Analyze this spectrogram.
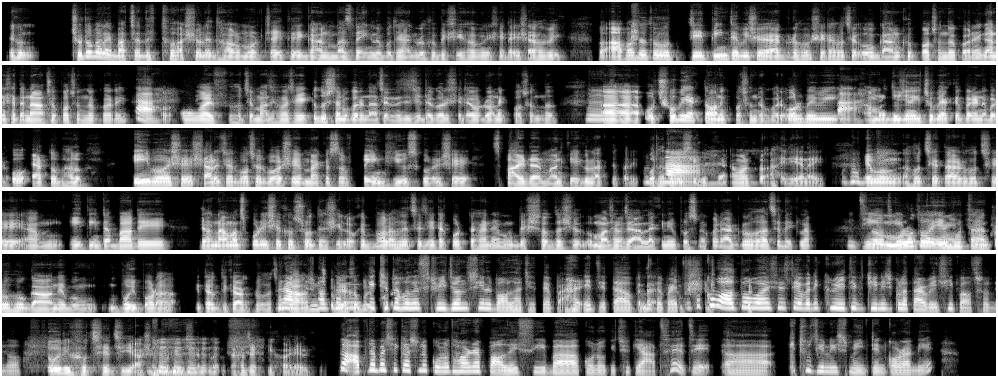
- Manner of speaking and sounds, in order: scoff; surprised: "বাহ!"; in English: "maybe"; in English: "Spiderman"; surprised: "বাহ!"; scoff; chuckle; scoff; scoff; in English: "creative"; tapping; chuckle; in Arabic: "إن شاء الله"; in English: "policy"
- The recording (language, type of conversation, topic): Bengali, podcast, তুমি কীভাবে নিজের সন্তানকে দুই সংস্কৃতিতে বড় করতে চাও?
